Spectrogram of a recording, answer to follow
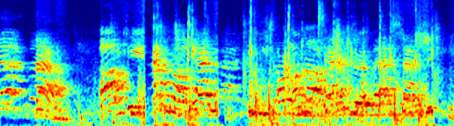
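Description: Young children's voices chanting together on a stage, with a few sharp hand claps among them.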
